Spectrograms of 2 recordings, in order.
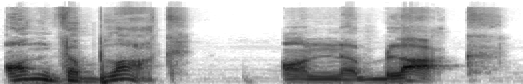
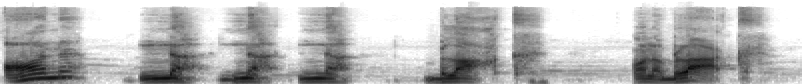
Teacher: you barely hear the th in the word the. So instead of saying on the block on the block so it becomes onn block on a block.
